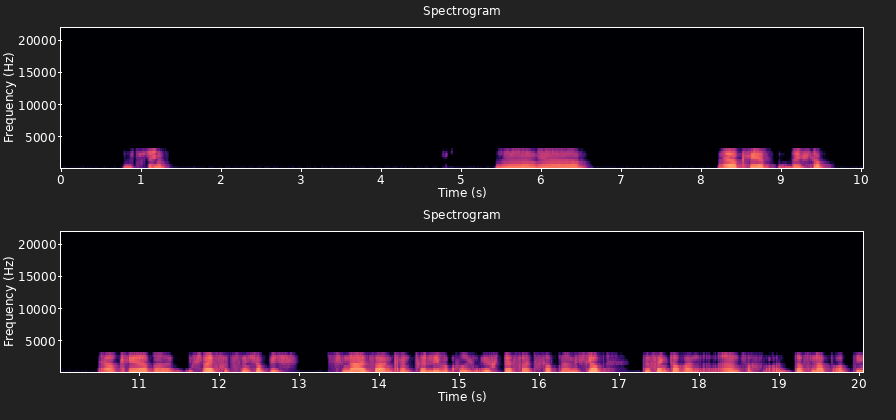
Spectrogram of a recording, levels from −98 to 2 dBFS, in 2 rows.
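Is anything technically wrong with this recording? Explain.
Yes. This speech has aliasing, and it runs through the whole clip. The audio was taken to a lower sample rate without a filter first removing the high content. Everything above 3 kHz folds back below that line, which fits a drop to a 6 kHz rate. The folded energy lands on unrelated frequencies, roughly 20 dB under the speech. Sibilants sound gritty and metallic, and the spectrum runs right up to 3 kHz.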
